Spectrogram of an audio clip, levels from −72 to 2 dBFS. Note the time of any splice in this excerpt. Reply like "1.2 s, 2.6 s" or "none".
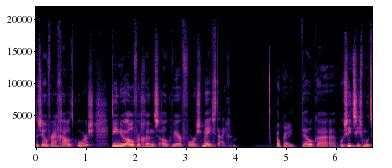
5.3 s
